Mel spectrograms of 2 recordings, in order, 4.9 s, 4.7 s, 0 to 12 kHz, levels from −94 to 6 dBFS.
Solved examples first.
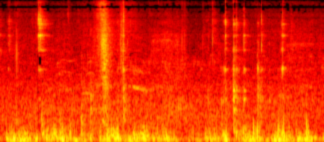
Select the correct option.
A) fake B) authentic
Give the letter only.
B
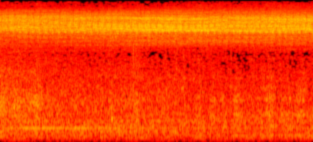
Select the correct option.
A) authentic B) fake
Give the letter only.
A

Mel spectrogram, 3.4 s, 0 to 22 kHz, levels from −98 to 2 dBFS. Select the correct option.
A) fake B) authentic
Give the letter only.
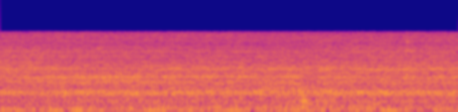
B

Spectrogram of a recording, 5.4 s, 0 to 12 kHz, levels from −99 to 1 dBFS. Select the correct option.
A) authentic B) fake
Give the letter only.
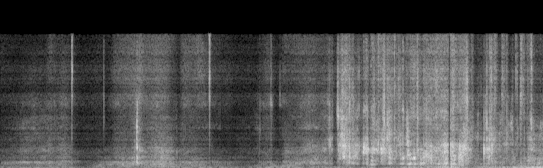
B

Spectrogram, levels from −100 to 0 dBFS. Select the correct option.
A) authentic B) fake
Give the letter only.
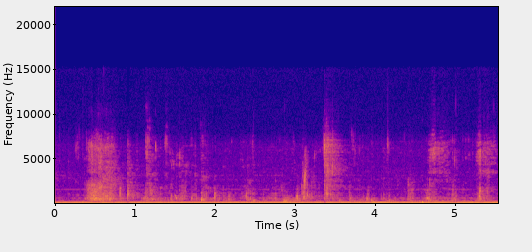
A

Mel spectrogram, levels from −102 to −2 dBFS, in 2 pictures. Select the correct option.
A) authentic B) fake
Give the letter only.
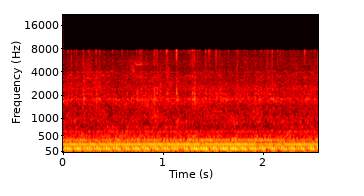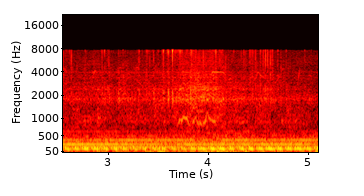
A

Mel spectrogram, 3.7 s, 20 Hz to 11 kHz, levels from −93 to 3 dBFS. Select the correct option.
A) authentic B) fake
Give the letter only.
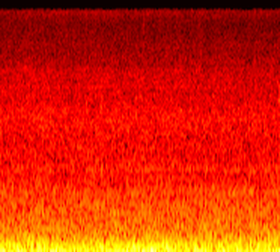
B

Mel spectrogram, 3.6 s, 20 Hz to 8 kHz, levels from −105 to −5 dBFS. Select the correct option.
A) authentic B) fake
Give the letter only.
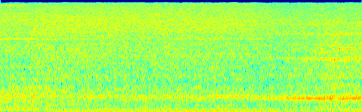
A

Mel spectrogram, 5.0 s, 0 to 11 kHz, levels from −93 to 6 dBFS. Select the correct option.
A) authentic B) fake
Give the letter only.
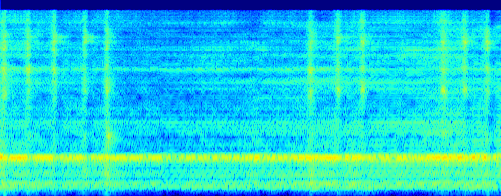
B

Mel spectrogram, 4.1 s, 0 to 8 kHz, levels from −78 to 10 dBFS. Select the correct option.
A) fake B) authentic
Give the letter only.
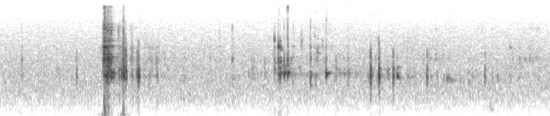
B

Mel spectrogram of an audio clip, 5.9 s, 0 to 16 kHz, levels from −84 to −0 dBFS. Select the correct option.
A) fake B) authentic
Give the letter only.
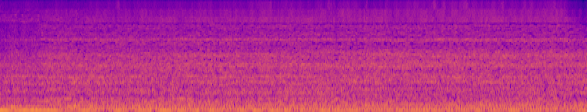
B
